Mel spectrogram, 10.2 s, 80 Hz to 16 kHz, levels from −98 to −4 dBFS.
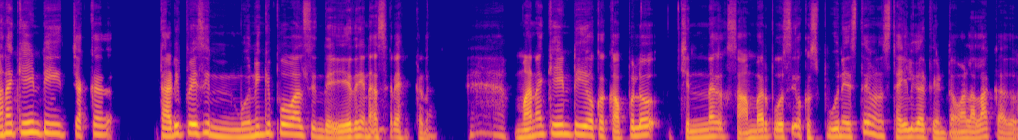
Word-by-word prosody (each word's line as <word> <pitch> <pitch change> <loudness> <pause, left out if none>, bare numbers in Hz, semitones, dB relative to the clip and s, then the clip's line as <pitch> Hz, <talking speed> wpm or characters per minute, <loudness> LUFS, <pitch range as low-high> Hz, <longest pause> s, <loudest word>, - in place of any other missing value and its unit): మనకేంటి, 215 +2 +3 0.2
చక్కగ 180 +2 -2 0.6
తడిపేసి 195 +6 +5 0.3
మునిగిపోవాల్సిందే 180 - +1
ఏదైనా 150 +1 +2
సరే 135 - -3
అక్కడ. - - -11 1.0
మనకేంటి 190 +4 +2 0.2
ఒక 155 - -1
కప్పులో 160 +9 +2 0.4
చిన్నగా 140 +3 -1
సాంబార్ 130 +5 0
పోసి, 135 - 0
ఒక 130 - -5
స్పూనేస్తే 145 - -2
మనం 160 -3 -4
స్టైలుగా 140 +1 0
తింటాం. 110 -2 -5
వాళ్ళలాగ 125 +5 -2
కాదు. 100 -1 -6
155 Hz, 120 wpm, -24 LUFS, 135-190 Hz, 1.0 s, తడిపేసి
